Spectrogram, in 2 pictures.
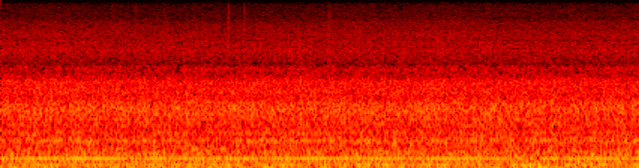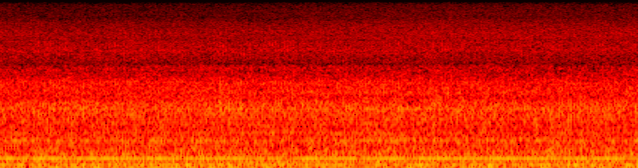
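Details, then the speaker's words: AC unit condenser fan won't start on its own while the compressor runs; fan hums and blows steadily after being pushed with a stick. Owner suspects a bad capacitor. "the compressor running when the fans not turn will take my trusty stick here and try to give it a joke"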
